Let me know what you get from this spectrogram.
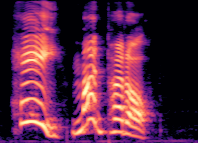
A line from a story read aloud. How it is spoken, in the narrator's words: she yelled even louder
